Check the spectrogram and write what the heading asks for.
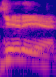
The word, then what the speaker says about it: Gideon: it's Gideon, My actually fault.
